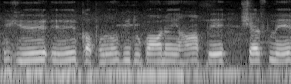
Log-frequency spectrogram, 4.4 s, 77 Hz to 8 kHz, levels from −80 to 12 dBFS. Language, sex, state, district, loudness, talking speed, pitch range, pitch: Hindi, male, Haryana, Jhajjar, -15 LUFS, 135 wpm, 135-145 Hz, 140 Hz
